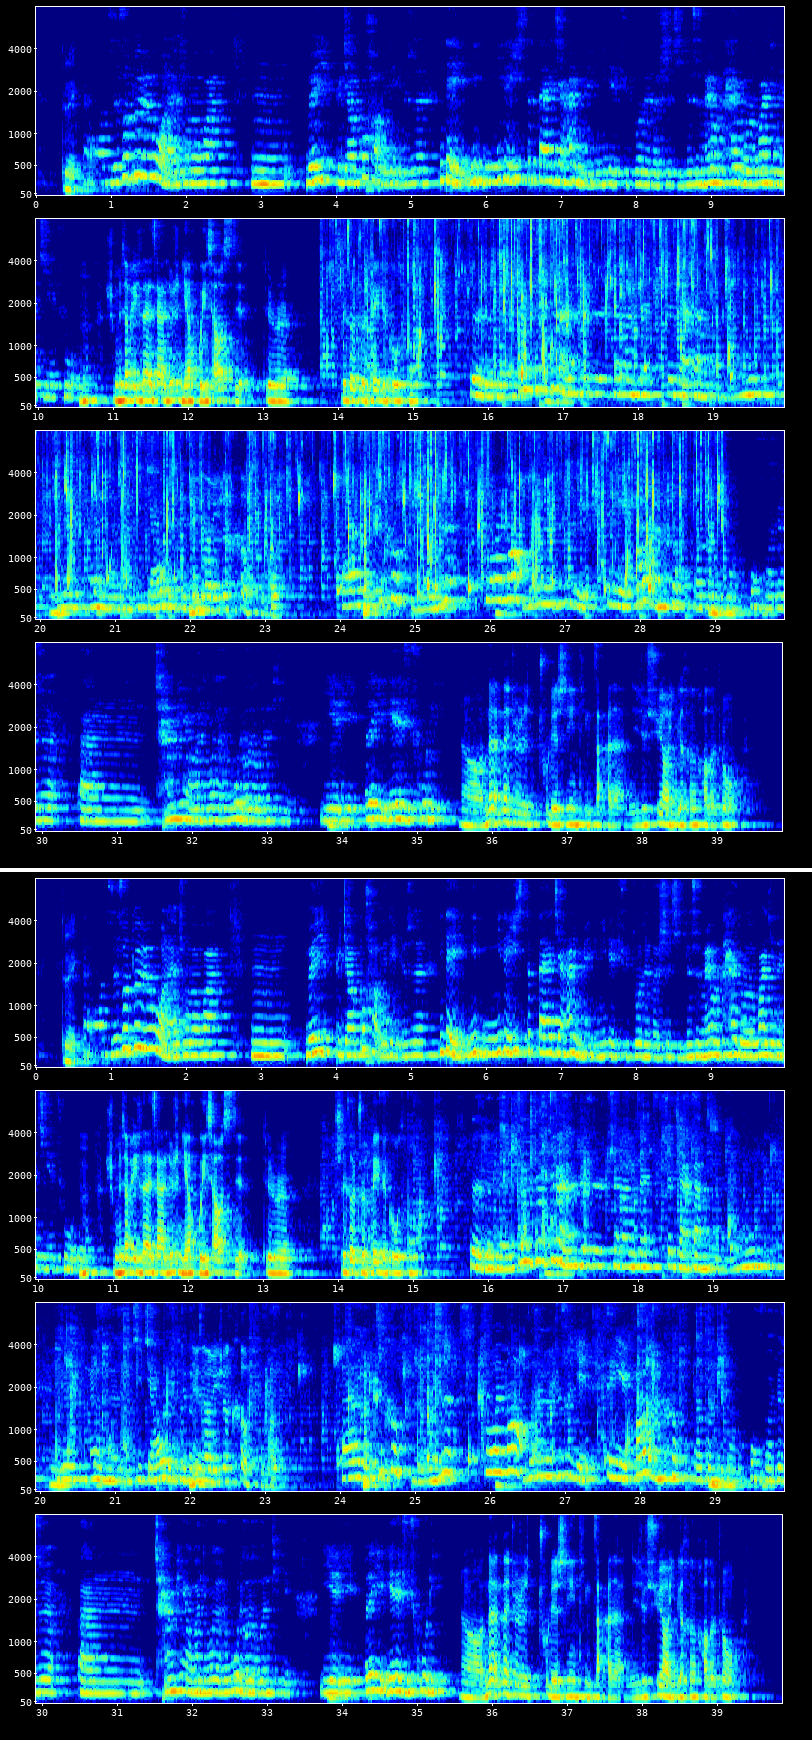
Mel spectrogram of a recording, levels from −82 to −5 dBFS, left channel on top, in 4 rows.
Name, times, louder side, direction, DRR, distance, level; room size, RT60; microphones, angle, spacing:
voice 1, 0.6-10.6 11.2-11.3 15.8-22.3 24.0-35.4, right 2 dB, 60° right, 3 dB, 0.6 m, -35 dB
voice 2, 10.5-13.4 14.0-15.2 16.8-16.9 20.1-20.4 22.0-23.2 24.3-24.4 28.9-29.3 33.8-33.9 35.6-39.4, equal, 15° right, 9 dB, 0.4 m, -32 dB
sound 1, 13.7-29.2, left 9 dB, 70° left, 0.4 m, -40 dB
9.2 x 5.5 x 2.9 m, 0.78 s
head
